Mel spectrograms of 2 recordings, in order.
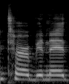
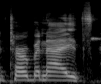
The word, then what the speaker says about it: turbinates: your wind the terminates turbinates or however you choose to pronounce it I say turbonet some people say turbon knes however now the turbinates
